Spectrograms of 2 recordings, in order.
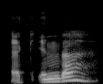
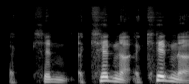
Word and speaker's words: echidna: Joe, you got the platypus in Echinda. I'm not sure how to pronounce that. Echidna, I think is how that's pronounced.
